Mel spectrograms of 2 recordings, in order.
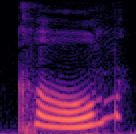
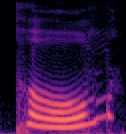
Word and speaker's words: comb: B is silent when it follows M, as in comb, limb, tomb. Comb, limb, tomb.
